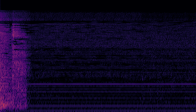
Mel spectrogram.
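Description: Room sound cuts off abruptly about a third of a second in, leaving a faint, steady electrical mains hum on the audio feed.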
